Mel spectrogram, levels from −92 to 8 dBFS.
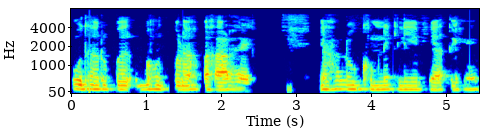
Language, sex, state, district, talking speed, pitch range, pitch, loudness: Hindi, male, Chhattisgarh, Balrampur, 155 wpm, 130-145 Hz, 135 Hz, -20 LUFS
